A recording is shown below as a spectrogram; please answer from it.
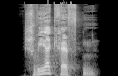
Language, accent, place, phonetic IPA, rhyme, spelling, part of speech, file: German, Germany, Berlin, [ˈʃveːɐ̯ˌkʁɛftn̩], -eːɐ̯kʁɛftn̩, Schwerkräften, noun, De-Schwerkräften.ogg
- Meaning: dative plural of Schwerkraft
